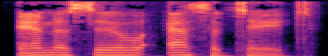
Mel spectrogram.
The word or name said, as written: anisyl acetate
